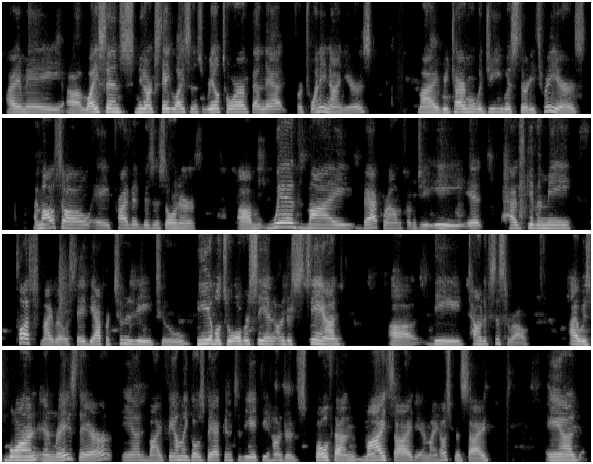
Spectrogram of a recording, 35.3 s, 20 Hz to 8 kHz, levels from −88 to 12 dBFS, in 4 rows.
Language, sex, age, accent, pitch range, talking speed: English, female, 60-79, American, 195-230 Hz, 135 wpm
